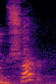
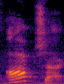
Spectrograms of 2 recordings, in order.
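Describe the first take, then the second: First: The stress is on the second syllable. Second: The stress is on the first syllable. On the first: It is used as a verb. "the first one is a verb" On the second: It is used as a noun. "the second one is a noun"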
